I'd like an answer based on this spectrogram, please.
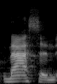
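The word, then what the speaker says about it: Madsen: off of like a a Madson or Masson if you're pronouncing it the correct way and then like I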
